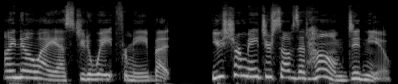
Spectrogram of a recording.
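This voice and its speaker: A woman's voice: high-pitched, very animated, fairly quick, fairly bright tone. A woman voicing a blunt, prickly teenage girl mage in a video game, curt, sardonic and bossy. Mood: dry, sardonic. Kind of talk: English video game dub acting.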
